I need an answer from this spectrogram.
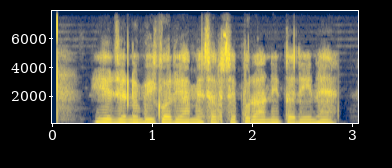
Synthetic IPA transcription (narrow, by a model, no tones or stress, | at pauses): jeːd͡ʒɐnuːbikoːɾijamẽsɐbsepʊɾaːnit̪ɐɾiːnɦɛː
